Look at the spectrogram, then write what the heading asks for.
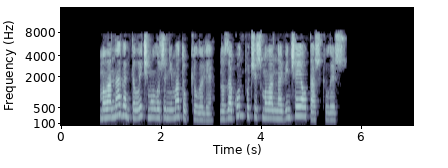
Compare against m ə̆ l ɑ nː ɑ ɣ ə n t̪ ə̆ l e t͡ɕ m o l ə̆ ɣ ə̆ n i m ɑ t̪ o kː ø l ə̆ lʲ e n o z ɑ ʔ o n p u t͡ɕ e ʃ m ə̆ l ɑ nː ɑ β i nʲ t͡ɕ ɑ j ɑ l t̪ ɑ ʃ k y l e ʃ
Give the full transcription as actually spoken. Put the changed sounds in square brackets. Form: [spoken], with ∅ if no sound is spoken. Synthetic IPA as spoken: m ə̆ l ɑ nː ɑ ɣ ə n t̪ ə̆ l e t͡ɕ m o l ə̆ [ʒ] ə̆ n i m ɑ t̪ o kː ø l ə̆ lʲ e n o z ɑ [k] o n p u t͡ɕ e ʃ m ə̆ l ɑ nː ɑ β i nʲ t͡ɕ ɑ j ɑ l t̪ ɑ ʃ k y l e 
